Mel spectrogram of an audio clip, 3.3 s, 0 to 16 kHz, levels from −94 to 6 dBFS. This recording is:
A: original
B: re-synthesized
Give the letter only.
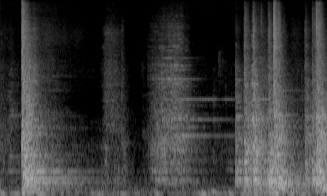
A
